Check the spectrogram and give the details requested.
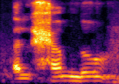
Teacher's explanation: हा छोटी हा है, वुस्ते हलक से हलक के दरमियान से अदा होती है।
